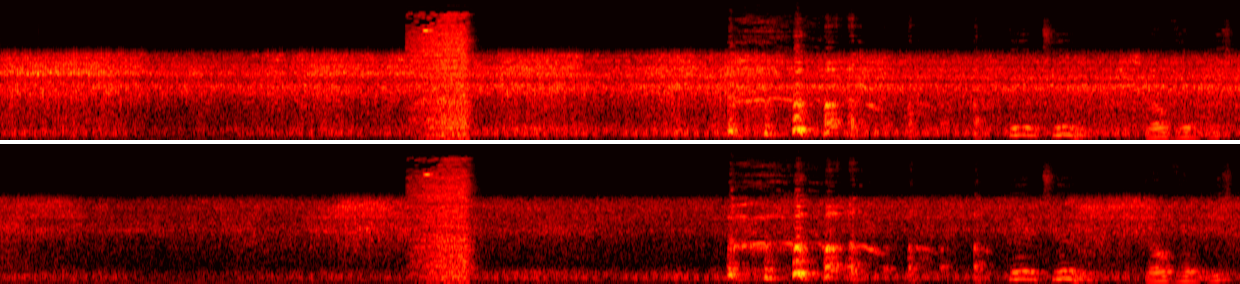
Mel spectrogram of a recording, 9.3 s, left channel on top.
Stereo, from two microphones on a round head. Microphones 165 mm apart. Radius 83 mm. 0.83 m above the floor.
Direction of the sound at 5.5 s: 60° left (ahead or behind).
